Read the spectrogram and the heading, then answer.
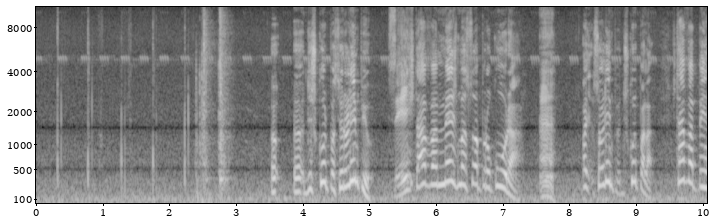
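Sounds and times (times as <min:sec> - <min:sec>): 
footsteps: 0:00.0 - 0:03.0
crickets chirping: 0:00.0 - 0:10.0
door unlatched and pulled open with a clattering creak: 0:02.4 - 0:03.1
speech: 0:03.5 - 0:10.0.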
